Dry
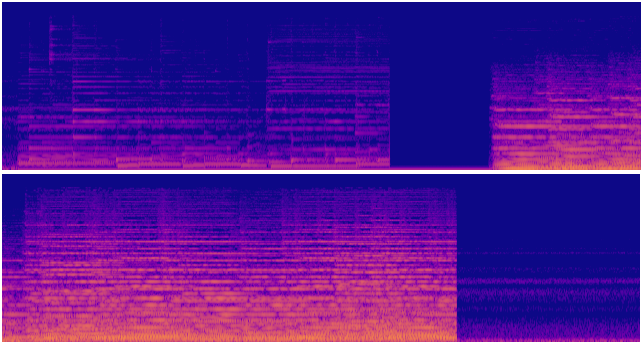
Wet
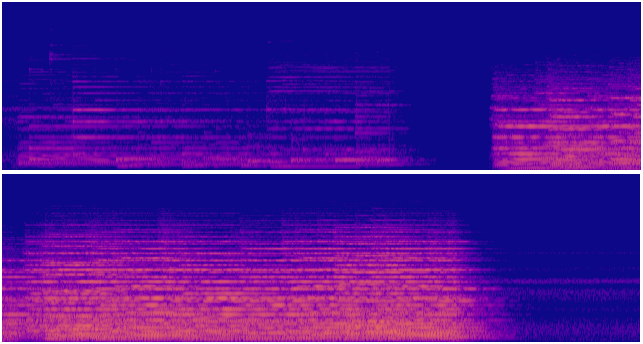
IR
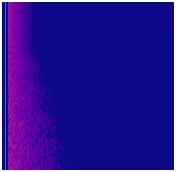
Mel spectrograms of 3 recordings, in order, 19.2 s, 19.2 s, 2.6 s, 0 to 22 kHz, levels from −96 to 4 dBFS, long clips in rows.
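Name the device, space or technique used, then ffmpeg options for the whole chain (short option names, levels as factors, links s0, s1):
supermarket ceiling speaker: -filter_complex "[0:a]asettb=1/sr,asplit=3[s0][s1][s2];[s0]atrim=end=9.754[s3];[s1]atrim=start=9.75:end=10.23,asetpts=PTS-STARTPTS,afade=t=in:d=0.004:c=qsin,afade=t=out:st=0.476:d=0.004:c=qsin,bass=f=250:g=-12,treble=f=4000:g=-7[s4];[s2]atrim=start=10.226[s5];[s3][s4]acrossfade=d=0.004:c1=hsin:c2=qsin[s6];[s6][s5]acrossfade=d=0.004:c1=qsin:c2=hsin,highpass=250,lowpass=5200[s7];[1:a]atrim=start_sample=2205[s8];[s7][s8]afir=irnorm=-1:irlink=0,volume=0.841"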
